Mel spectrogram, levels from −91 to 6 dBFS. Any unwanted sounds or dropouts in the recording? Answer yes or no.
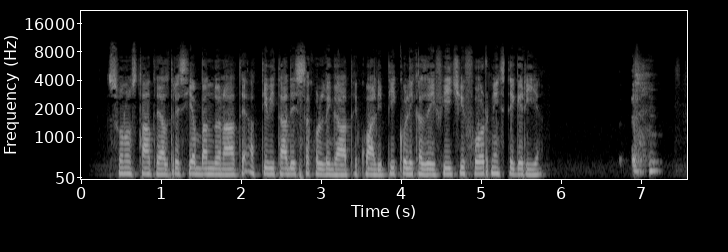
yes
